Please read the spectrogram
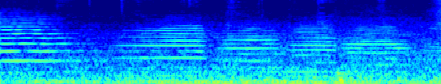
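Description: A street trumpet playing a slow melody of long held notes, moving to a new note about a third of the way in.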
